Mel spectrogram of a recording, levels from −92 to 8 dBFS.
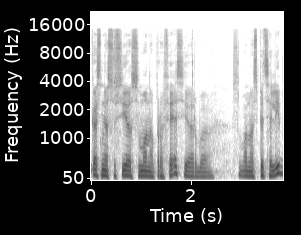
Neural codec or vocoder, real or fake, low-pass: none; real; 14.4 kHz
